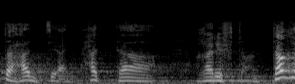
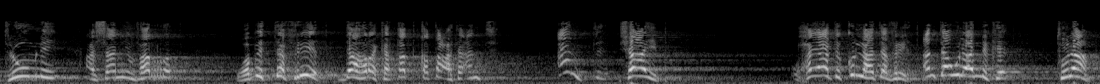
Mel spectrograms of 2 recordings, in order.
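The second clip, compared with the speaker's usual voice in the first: put-on rising, louder rebuke of an old father; reproachful son; 6 semitones higher, 6 dB louder than usual. Son scolding his aging father, louder and higher.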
